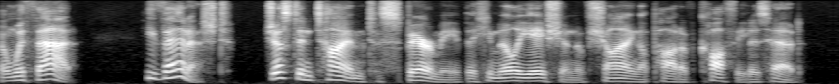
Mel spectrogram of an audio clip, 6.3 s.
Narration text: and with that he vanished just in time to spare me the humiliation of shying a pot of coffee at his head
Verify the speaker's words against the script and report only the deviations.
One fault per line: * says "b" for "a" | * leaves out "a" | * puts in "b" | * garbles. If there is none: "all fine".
* leaves out "at"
